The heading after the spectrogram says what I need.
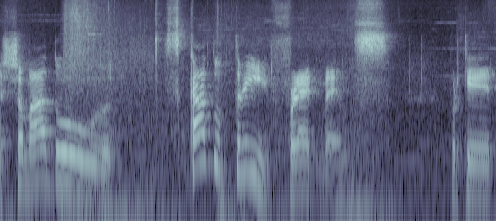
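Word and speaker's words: Scadutree: porque tipo, é chamado Skadutri Fragments, porque é Skadutri em inglês, só que na verdade Skadu é uma palavra em inglês para sombra e literalmente se pronuncia Shadow, então na verdade é Shadutri.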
